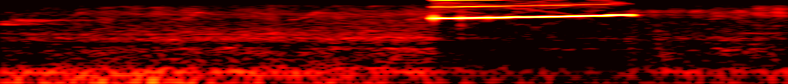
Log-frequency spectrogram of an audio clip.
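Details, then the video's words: Female Oriental magpie-robin whistling to spur on males, for training: a single loud, clear whistle held for about half a second and rising slowly in pitch, against a quiet low hum. "chòe than mái HUÝT KÈM THÚC TRỐNG.chòe than mái kích trống căng lửa.chim chích chòe than mái hót"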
